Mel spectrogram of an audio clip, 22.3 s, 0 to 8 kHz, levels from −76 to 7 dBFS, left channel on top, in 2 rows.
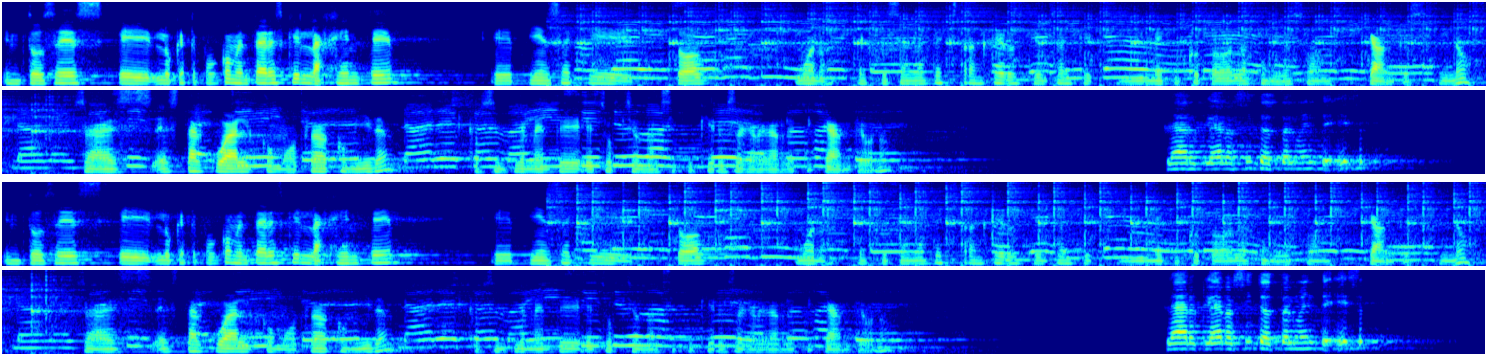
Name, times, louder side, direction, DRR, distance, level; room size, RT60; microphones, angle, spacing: voice 1, 0.0-3.0 3.7-4.7 5.1-5.3 6.0-10.0 10.3-11.0 11.7-14.1 14.7-17.8, left 3 dB, 90° left, 14 dB, 0.7 m, -35 dB
sound 1, 4.1-11.5, right 2 dB, 45° right, 5.7 m, -41 dB
Singing, 4.3-12.3 12.5-18.4, left 2 dB, 60° left, 1.7 m, -39 dB
voice 2, 19.9-21.3, right 3 dB, 85° right, 9 dB, 1.7 m, -33 dB
27.0 x 20.0 x 9.7 m, 1.4 s
head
